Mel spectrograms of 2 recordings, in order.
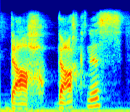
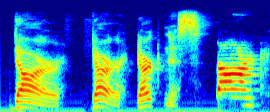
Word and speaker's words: darkness: So before you're saying darkness, instead of darkness, it's darkness. Darkness. Okay. Now, with the nis at the end, you don't want to say nis or ne. Okay, it's ness.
